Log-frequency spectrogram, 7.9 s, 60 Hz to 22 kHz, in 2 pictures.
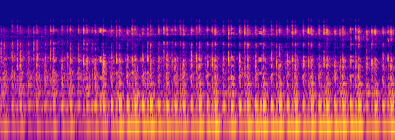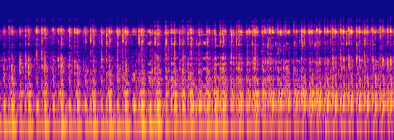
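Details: Honda VFR 750 RC24, late-1980s, cold after sitting overnight, on manual choke: fast even idle held high, steady low drone, no misses or knocks; runs very correctly.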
